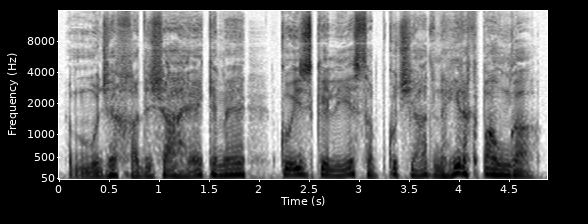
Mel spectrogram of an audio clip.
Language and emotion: Urdu, fearful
